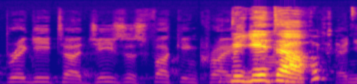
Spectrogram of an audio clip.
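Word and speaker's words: Brigitte: We have Bridget next. It's pronounced Brigitta.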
